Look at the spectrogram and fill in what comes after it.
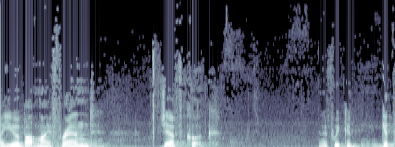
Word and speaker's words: Koch: And his real first name was Gerhard, but people just called him Jeff, and his last name, K-O-C-H, Cook, is the way the family pronounced the name.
